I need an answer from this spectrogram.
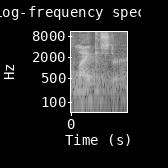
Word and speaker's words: Lancaster: refresher course last night for western Pennsylvania craft la ng ki SS ter lies the kiss turf you say real fast like sweet connects to the correct pronunciation or even beautiful feminine I don't get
